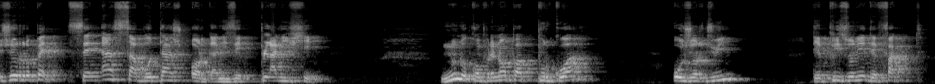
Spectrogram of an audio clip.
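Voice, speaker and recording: Suffering from a cold and a sore throat, a political commentator speaks in a video statement with a fairly high pitch and a bright, sharp tone. Echo fills the room. Indignant, he keeps repeating himself to drive his points home.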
